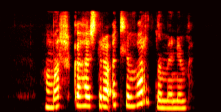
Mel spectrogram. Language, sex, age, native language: Icelandic, female, 16, Latvian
